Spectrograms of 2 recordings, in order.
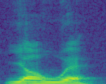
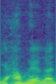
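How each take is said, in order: First: The name is said slowly, sound by sound. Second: The name is said quickly as one unit. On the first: "이렇게 발음하는 대로 하면" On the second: "이걸 빨리 하면"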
